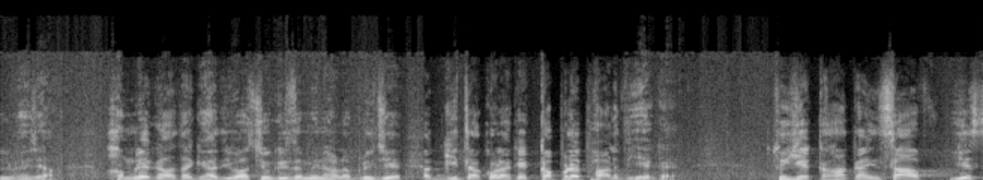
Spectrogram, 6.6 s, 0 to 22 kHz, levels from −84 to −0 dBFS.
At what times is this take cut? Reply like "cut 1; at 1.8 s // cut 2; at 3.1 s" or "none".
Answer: cut 1; at 2.9 s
